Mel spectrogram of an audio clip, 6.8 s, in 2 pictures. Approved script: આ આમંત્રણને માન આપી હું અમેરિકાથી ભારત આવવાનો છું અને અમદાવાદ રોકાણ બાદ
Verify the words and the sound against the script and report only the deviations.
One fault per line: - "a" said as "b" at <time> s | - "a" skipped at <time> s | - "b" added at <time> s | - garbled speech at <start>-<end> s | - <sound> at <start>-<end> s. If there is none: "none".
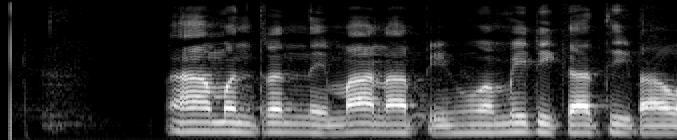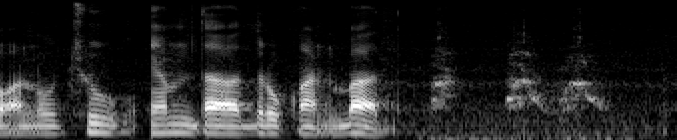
- "ભારત" skipped at 3.1 s
- "અને" skipped at 3.9 s
- bark at 5.5-6.6 s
